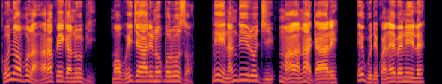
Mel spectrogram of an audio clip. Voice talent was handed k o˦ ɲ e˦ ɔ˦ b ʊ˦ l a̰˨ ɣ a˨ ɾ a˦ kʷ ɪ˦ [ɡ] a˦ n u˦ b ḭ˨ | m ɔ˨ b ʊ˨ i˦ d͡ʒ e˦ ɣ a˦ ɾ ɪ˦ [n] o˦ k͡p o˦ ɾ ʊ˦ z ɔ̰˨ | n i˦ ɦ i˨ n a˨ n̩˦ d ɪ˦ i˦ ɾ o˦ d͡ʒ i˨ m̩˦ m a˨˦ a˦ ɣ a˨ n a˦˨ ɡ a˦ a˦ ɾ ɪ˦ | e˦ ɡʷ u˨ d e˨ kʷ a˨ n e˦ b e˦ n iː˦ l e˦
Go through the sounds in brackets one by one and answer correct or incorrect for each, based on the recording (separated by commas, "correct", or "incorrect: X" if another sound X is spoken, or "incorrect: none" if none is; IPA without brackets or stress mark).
correct, correct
